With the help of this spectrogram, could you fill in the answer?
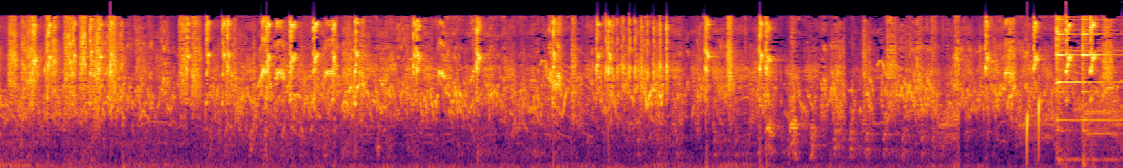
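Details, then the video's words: A flock of budgerigars chirps nonstop, bright rapid twitters and squeaks layered densely for the whole stretch, with a few clear piping notes at the very end. "Budgies sounds to make them happy | Parakeet Chirping"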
